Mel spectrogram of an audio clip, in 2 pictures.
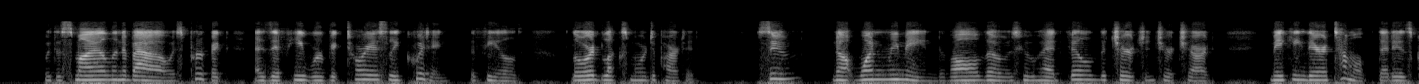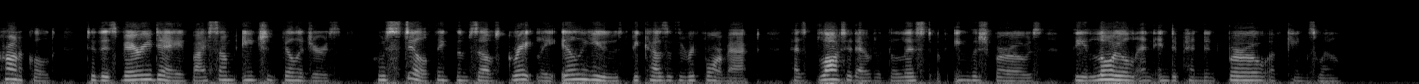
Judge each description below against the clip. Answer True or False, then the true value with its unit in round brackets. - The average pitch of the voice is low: False (185 Hz)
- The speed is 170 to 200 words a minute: False (155 wpm)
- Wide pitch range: False (3.0 semitones)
